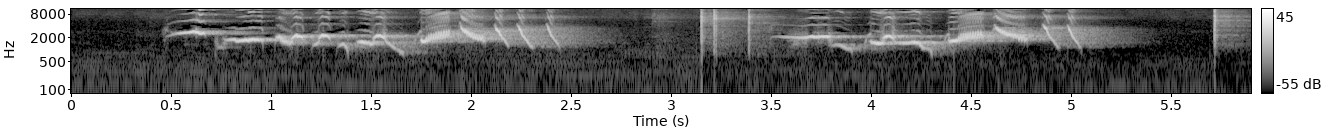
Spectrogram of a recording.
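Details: Medan-type white-rumped shama in chatty full-isian song. Two bursts of loud, varied whistled phrases with rapid slurs, separated by a brief pause and a few sharp clicks.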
